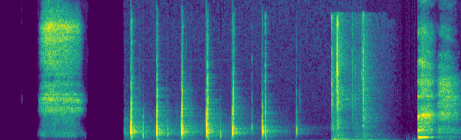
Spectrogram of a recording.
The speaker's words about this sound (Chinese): 那你等一下啊，我过来给你开门。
